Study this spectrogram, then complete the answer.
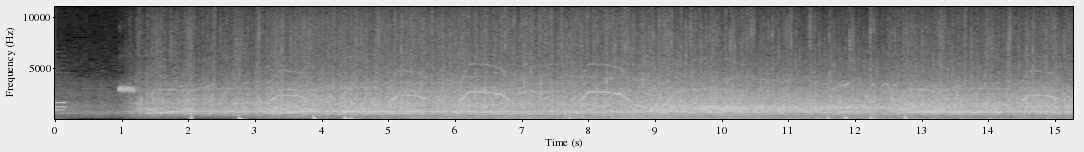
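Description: A stadium crowd cheers and roars steadily.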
